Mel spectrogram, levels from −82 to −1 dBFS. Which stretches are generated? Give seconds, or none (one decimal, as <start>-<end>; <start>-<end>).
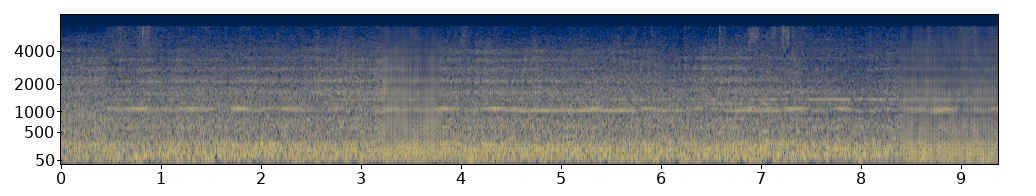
3.2-3.8; 8.4-9.4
